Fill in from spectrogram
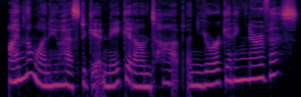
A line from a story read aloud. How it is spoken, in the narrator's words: Courtney chuckled, teasing her friend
